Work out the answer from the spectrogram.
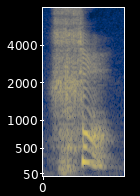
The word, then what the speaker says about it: خ: In Farsi, we have a consonant that is hard to pronounce for speakers of many languages, including English. That is khe. Khe. Khe is a fricative consonant. For pronouncing this fricative consonant, we must first draw the end of our tongue, as you can see in this photo, to the soft palate in the mouth.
